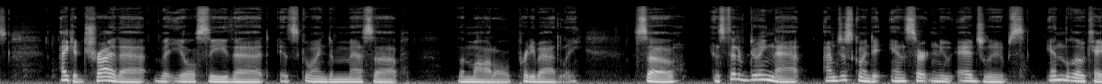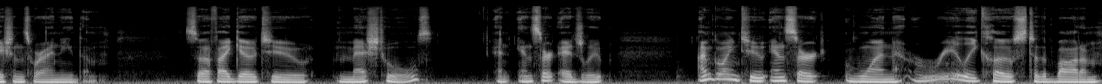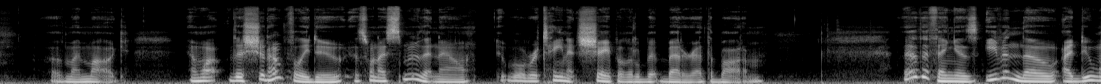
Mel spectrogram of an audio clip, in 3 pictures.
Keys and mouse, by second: 1.5 click, 3.9 middle click, 6.4 ctrl+z, 14.4 click, 18.2 alt+click, 18.9 alt+middle click, 20.9 alt+click, 25.7 3, 30.4 1, 31.2 alt+middle click.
